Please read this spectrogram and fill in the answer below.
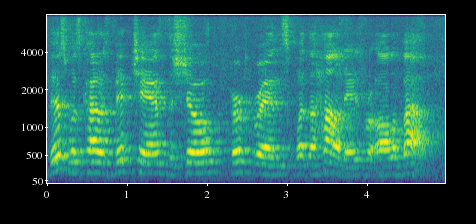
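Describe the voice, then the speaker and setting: A man's voice: sits high, fairly even intonation, measured pace. Guy telling a kids story on stage, echoey with a bit of background noise. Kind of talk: children's story narration on stage. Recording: echoey stage, distant mic, faint noise.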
